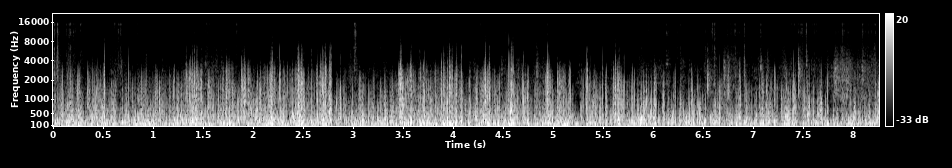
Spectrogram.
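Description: Wind buffeting the microphone, over an irregular clatter of knocks and slaps as live tilapia are tipped from one plastic crate into another and flap against the plastic.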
